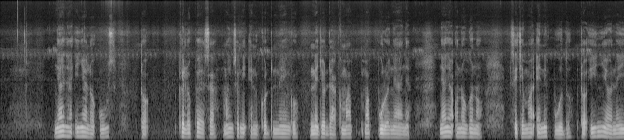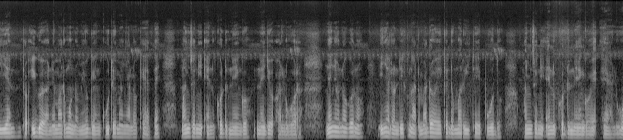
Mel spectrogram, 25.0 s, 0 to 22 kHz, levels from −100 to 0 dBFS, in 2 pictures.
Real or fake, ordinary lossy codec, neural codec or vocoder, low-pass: fake; none; vocoder, 44.1 kHz, 128 mel bands every 512 samples, BigVGAN v2; none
